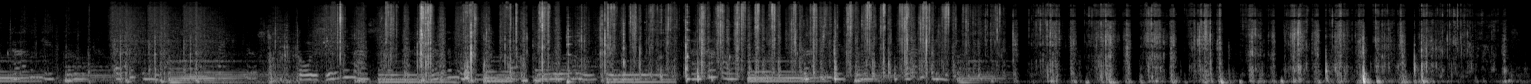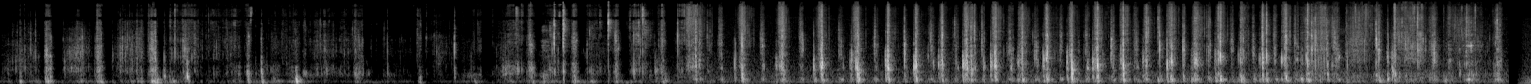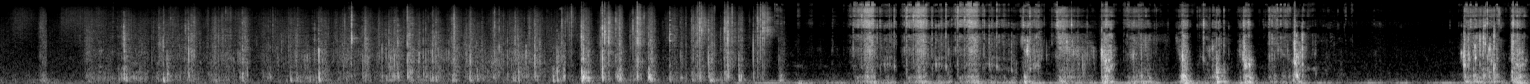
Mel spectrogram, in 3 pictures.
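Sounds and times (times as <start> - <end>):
slime squeezed crackling and popping: 45.2 - 45.9.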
